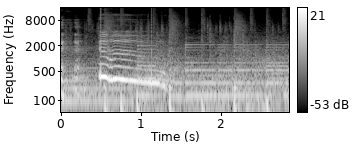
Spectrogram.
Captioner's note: laughs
